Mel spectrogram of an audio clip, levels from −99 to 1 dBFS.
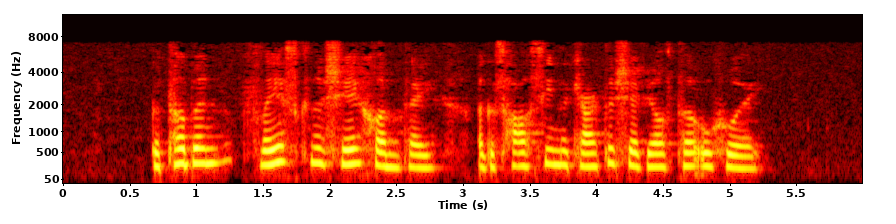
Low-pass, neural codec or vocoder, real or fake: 7.2 kHz; none; real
